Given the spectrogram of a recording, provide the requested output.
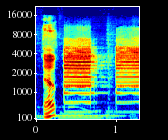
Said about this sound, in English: All right, everybody. Timer is gone off.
